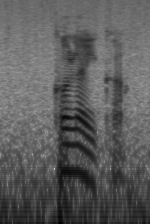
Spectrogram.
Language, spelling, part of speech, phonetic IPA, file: Polish, kolejka, noun, [kɔˈlɛjka], Pl-kolejka.ogg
